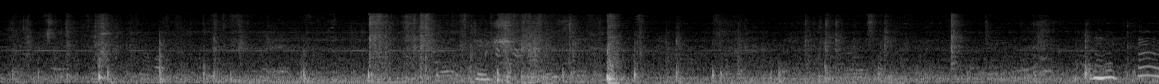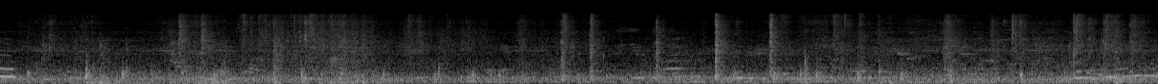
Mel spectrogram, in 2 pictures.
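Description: Freezers hum steadily in the background.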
